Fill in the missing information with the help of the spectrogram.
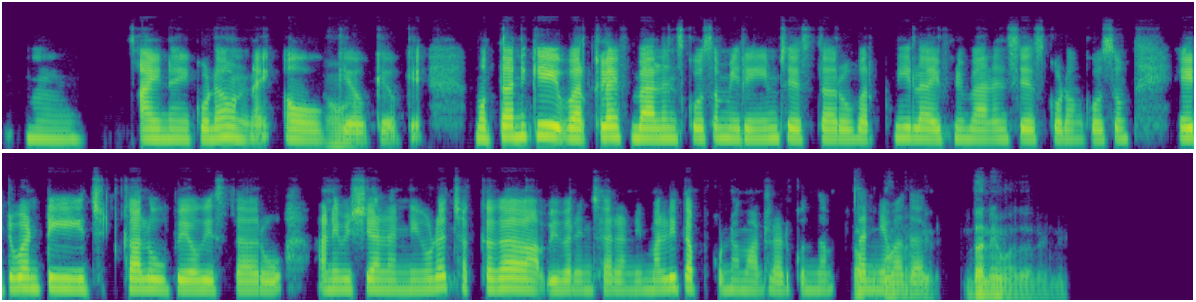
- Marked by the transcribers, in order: in English: "వర్క్ లైఫ్ బ్యాలెన్స్"; in English: "వర్క్‌ని, లైఫ్‌ని బ్యాలెన్స్"
- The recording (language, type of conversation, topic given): Telugu, podcast, వర్క్-లైఫ్ సమతుల్యత కోసం మీరు ఏం చేస్తారు?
